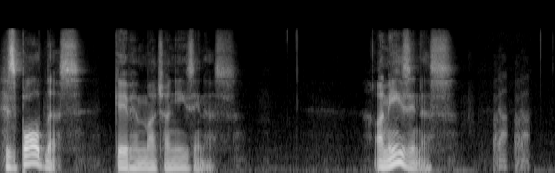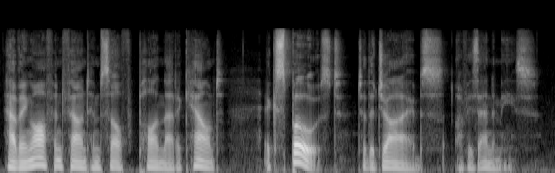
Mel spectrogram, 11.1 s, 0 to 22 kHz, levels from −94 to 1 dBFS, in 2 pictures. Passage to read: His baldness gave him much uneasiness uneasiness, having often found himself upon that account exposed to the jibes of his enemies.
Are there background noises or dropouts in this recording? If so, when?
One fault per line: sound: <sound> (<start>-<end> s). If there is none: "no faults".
sound: laugh (4.9-5.3 s)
